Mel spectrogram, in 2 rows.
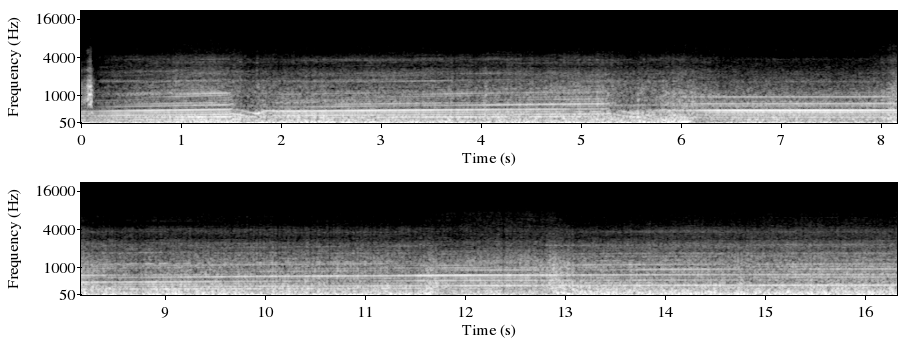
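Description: BMW S1000RR inline-four engine pulling at highway speed, its note climbing slowly with an upshift about a second and a half in and another about five seconds in, then holding a steady note in a high gear. Constant wind rush runs underneath.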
